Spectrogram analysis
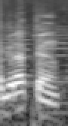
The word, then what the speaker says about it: gratin: francesa gratan tá ele se você escreve gratin é se escreve gratin mas pronuncia gratan porque o in esse último prefixo o in pronuncia an o an francês pronuncia an É isso aí e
